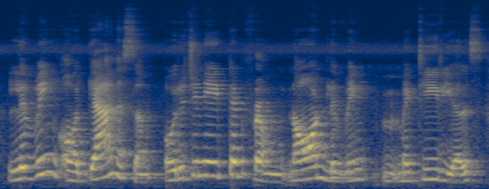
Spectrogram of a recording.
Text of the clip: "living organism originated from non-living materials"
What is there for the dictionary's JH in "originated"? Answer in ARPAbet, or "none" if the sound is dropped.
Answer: JH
